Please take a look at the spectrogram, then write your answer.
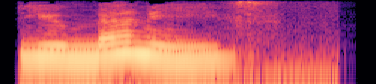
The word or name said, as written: eumenes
